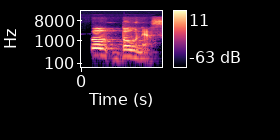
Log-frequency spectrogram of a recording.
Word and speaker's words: Bowness: not from calgary but bowness is that how i pronounce the promise bonus bonus oh excuse me is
